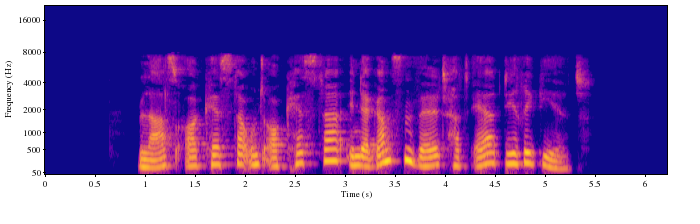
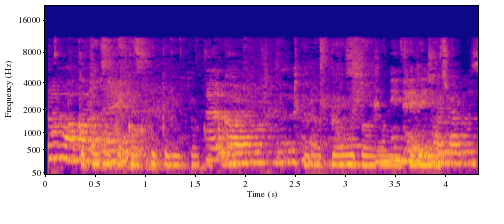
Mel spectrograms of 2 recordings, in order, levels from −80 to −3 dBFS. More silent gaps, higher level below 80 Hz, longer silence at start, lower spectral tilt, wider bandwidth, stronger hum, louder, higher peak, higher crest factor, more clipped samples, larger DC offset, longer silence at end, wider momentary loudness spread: neither; second, -58 dBFS vs -48 dBFS; first, 0.95 s vs 0.05 s; about the same, -6 dB/octave vs -5.5 dB/octave; second, 8 kHz vs 11.5 kHz; neither; about the same, -19 LUFS vs -18 LUFS; about the same, -4 dBFS vs -2 dBFS; about the same, 16 dB vs 16 dB; neither; neither; first, 0.8 s vs 0 s; about the same, 8 LU vs 7 LU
